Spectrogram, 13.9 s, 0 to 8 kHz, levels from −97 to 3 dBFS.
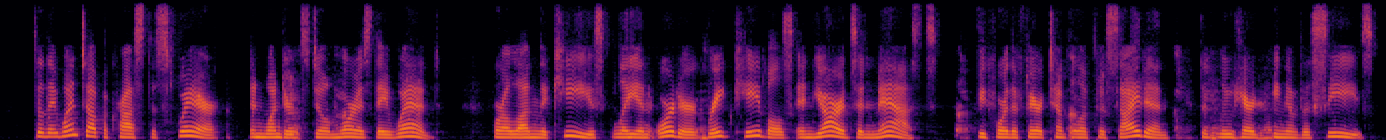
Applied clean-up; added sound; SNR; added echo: neural mask model DeepFilterNet 3.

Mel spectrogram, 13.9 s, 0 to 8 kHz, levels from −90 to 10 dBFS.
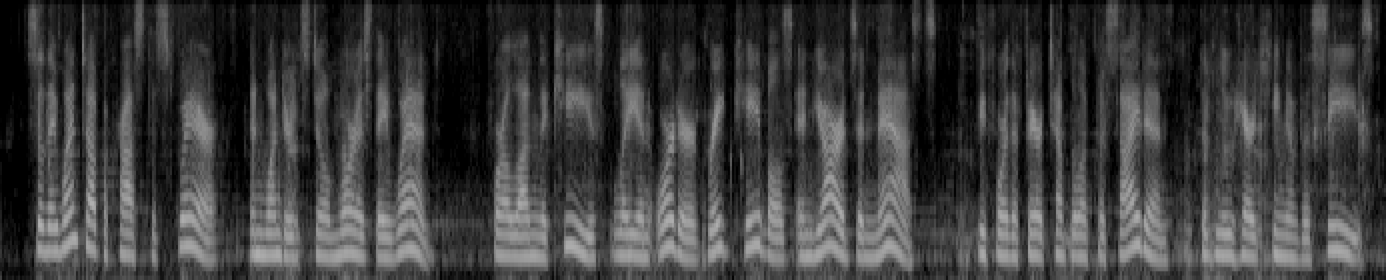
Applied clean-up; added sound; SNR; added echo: neural separator model SepFormer DNS4.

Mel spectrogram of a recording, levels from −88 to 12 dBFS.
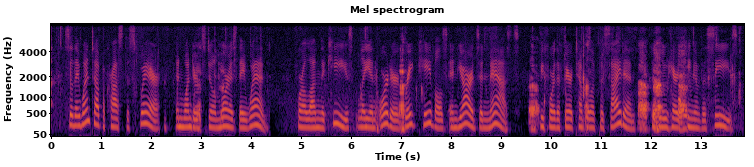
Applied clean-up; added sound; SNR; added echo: neural mask model Resemble Enhance denoiser.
